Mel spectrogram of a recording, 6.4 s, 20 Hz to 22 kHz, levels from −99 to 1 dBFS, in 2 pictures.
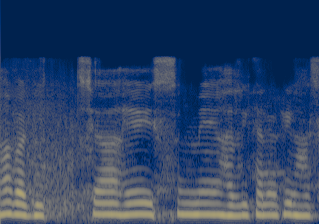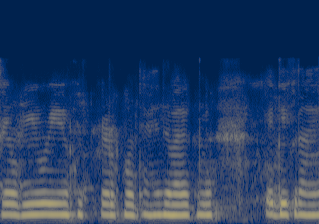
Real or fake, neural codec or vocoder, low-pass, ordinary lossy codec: fake; codec, 16 kHz, 4 kbps, X-Codec, HuBERT features, trained on balanced general audio; none; none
